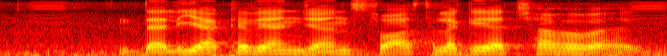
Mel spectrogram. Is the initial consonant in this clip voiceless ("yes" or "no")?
no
